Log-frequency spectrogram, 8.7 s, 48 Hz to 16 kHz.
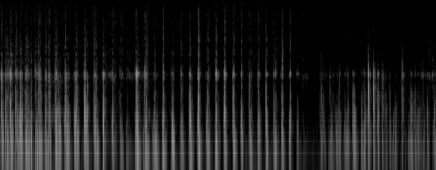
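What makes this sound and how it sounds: Fingertips and nails quickly scratch and tap across the cut face of a round, solid wooden tree-trunk slice with a bark rim, held in both hands. About three dozen short, dry, rapid strokes form a steady rhythmic patter with a faint ringing tone near 1.3 kHz, pausing briefly just after six seconds before resuming more softly.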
